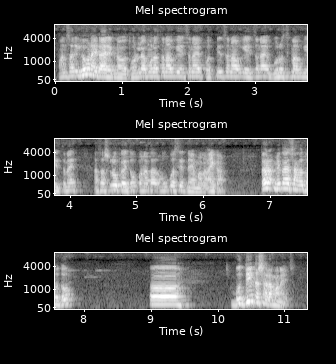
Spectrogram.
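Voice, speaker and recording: Bright, high-voiced preacher man. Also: fast talker, dull audio. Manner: lively, asks questions and answers them himself. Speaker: kirtan preacher. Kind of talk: devotional discourse with storytelling.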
